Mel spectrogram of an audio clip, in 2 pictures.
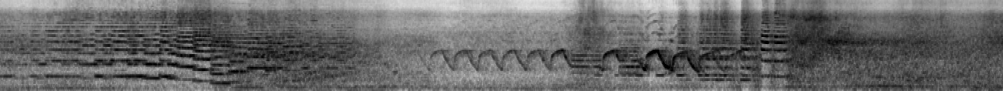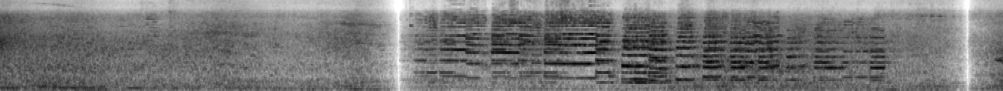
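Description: Tour coaches' musical multi-trumpet air horns (basuri, 'telolet' horns) playing tunes as they pass: a descending run of notes, then a stretch of repeated whooping glides about two a second, and after a brief gap another melodic run of short stepped notes. A loud rush of a coach going by sits between them, over steady road traffic.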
